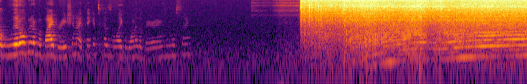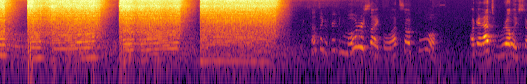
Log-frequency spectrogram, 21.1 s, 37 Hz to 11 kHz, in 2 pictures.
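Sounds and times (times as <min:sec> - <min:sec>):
fidget spinner buzzing whine: 0:05.0 - 0:16.4
compressed air hissing: 0:05.1 - 0:16.4.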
